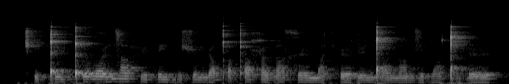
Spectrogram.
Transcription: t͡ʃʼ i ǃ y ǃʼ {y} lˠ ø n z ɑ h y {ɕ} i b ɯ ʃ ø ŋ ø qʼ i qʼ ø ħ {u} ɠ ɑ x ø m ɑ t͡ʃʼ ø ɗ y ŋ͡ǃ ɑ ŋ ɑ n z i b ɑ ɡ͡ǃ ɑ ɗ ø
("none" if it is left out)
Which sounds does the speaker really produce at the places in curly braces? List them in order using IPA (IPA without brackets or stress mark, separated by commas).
y, θ, ɯ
